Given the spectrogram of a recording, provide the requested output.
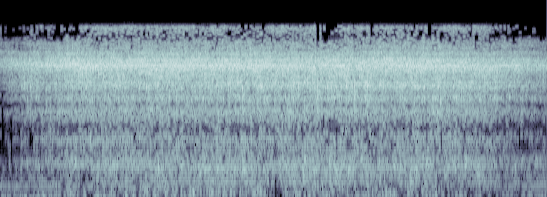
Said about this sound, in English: Around the waterfall.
